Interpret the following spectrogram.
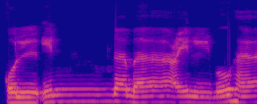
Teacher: কুল বড় কাফ মোটা হবে, ইন নুনে গুন্না, নামা মা এক আলিফ লম্বা হবে, ইল আইন ডিপ হবে, মু টান নেই, হা এক আলিফ লম্বা হবে।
